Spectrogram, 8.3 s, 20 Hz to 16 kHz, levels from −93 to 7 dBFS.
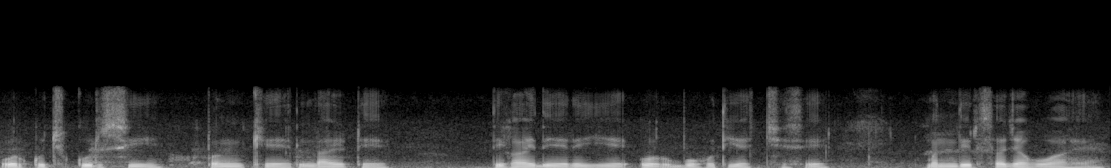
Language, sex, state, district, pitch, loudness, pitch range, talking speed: Hindi, male, Uttar Pradesh, Saharanpur, 110 Hz, -19 LUFS, 105-115 Hz, 130 wpm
